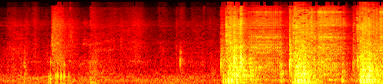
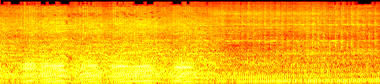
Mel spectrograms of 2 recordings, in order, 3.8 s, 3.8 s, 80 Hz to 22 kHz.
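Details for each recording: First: Husqvarna/McCulloch Tivoli 65 two-stroke hedge trimmer, unused 15 years, primed with fuel through carb after air filter removed: about ten cord pulls, fires and screams briefly then dies; a fuel line is cut through and all are perished, starving it. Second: Husqvarna/McCulloch Tivoli 65 two-stroke hedge trimmer, sitting 15 years, after replacing perished fuel lines: blips up crisply a few times, then settles to a steady, even buzz with no misses; runs right.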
